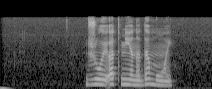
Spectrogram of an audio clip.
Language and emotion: Russian, sad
